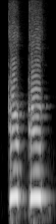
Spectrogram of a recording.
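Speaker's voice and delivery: high, loud doot-doot whistle sound; playful whistle imitation; imitated whistle. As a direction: chirp it out like a cheerful little whistle. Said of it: "walks in with his little whistle".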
